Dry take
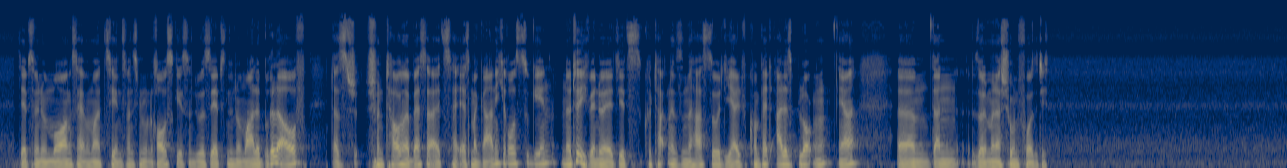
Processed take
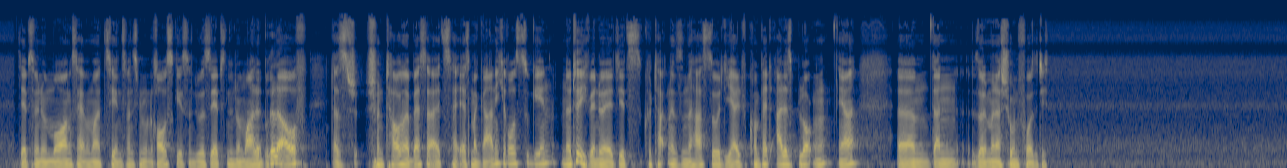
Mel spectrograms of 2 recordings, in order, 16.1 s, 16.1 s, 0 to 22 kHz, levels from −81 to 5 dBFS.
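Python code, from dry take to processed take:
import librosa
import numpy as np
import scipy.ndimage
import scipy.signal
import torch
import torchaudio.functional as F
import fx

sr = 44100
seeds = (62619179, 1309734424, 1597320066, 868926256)

y = fx.doubler(x, sr, ms=23.0, db=-10, at=(2.96, 4.37))
y = F.gain(torch.from_numpy(y), 8.5).numpy()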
